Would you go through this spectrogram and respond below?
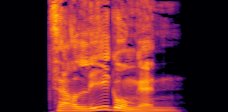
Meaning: plural of Zerlegung
- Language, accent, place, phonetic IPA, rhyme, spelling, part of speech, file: German, Germany, Berlin, [t͡sɛɐ̯ˈleːɡʊŋən], -eːɡʊŋən, Zerlegungen, noun, De-Zerlegungen.ogg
